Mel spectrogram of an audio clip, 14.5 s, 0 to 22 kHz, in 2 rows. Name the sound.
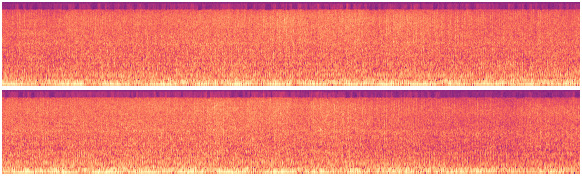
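Douglas DC-3 propeller airplane engine in flight simulator game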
